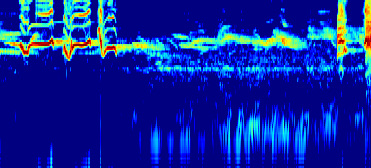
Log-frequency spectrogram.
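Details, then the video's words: Oriental magpie-robin lure song with loud looping whistles and sharp chips, a long soft trailing warble over a low hum, and two final piercing notes. "PANCINGAN KACER POWER JELAS TEMBAKAN PEDAS"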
